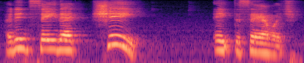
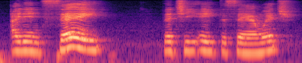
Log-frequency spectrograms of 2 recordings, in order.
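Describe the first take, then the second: First: The stress falls on the word "she". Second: The stress falls on the word "say". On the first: Someone else ate the sandwich. "I said someone ate the sandwich, but it wasn't her" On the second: It was implied but never actually said. "I may have implied it, but I never actually said it"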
